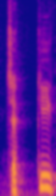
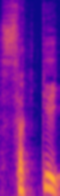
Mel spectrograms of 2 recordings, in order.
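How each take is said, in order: First: The word begins with a ch sound. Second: The word begins with an s sound. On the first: "च और छ का उच्चारण भी प्राय बदल जाता है" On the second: "वह से के रूप में उच्चारित होता है"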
